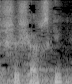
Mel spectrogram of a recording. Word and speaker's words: Krzyzewski: That's spelled K-R-Z-Y-Z-E-W-S-K-I, but it's pronounced Krzyzewski.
